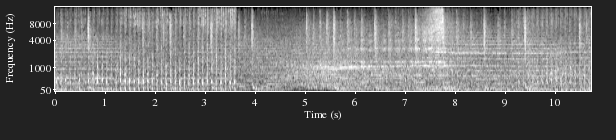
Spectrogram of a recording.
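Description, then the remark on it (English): A helicopter's rotor thuds in a fast, steady chop, loud, with a dense roar of engine noise that continues throughout, as the helicopter nears a property while a convoy of SUVs approaches. No one speaks. “The helicopter's near the property, and a convoy of SUVs approach.”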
